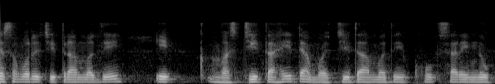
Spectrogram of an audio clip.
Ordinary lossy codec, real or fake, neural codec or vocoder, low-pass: none; fake; codec, 16 kHz, 1.1 kbps, Voila-Tokenizer; 7.2 kHz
